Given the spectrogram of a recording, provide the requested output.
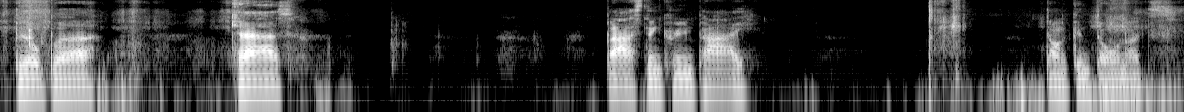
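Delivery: a clumsy, hammed-up Boston accent; slow, stretched-out try at a Boston accent on cream pie; bad Boston accent. Shown as a demonstration. Hiker lists Boston things in a bad Boston accent. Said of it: "Terrible accent".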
